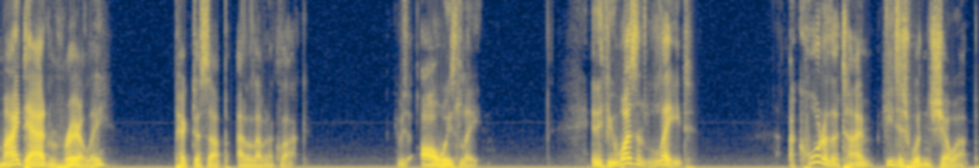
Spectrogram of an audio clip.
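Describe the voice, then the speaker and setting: Vocal fry marks this man's medium-pitched voice, which moves in very wide pitch swings with long, frequent pauses. The recording is very clean, with a silent background. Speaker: live streamer. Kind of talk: motivational talk on livestream. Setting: live stream. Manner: fast.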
